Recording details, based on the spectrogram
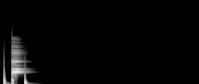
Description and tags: Error Sound
UI sound effect. On an ongoing basis more will be added here
And I'll batch upload here every so often.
